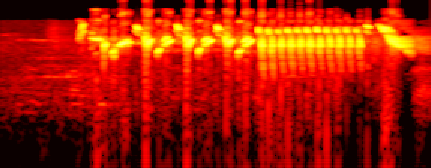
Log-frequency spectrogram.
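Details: Algerian goldfinch from Tizi Ouzou pouring out a dense, high twittering phrase that runs into an evenly pulsed trill and ends on a bright rising note.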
